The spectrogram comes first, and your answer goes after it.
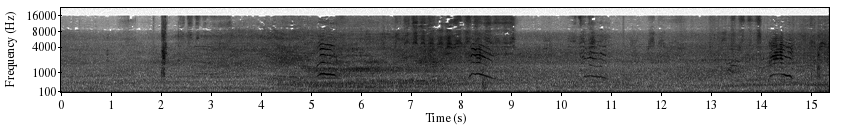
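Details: Hungry stray cat searching a garbage container for food, giving four drawn-out, slightly falling meows spaced a few seconds apart over a steady low rumble of street traffic.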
